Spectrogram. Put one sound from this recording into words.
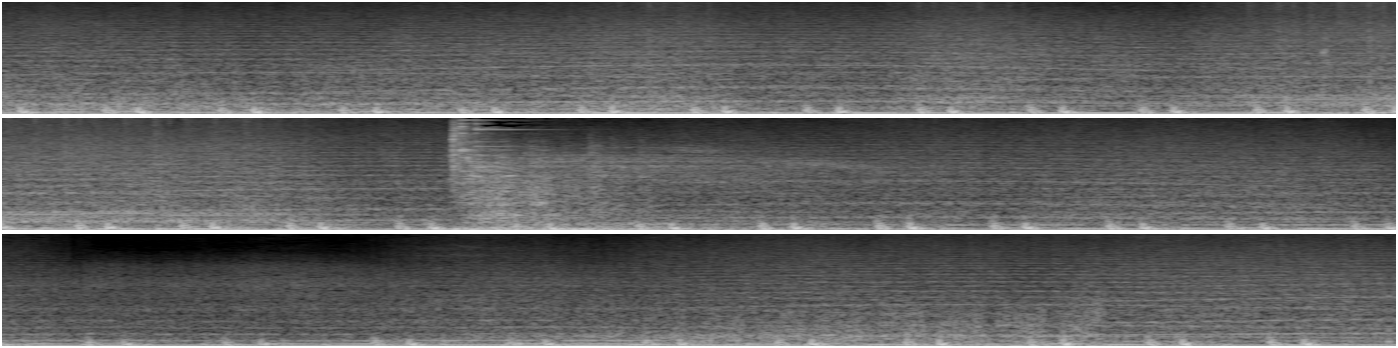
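A heartbeat thumps fast and steadily.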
